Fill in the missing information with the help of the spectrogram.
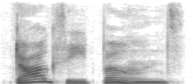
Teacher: when you're making a statement for the first time you'll stress the nouns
